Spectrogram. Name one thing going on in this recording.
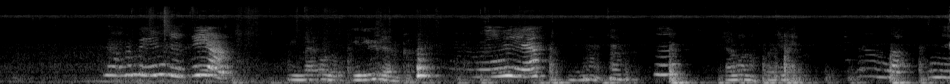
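An elderly woman talks with animation nearby.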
